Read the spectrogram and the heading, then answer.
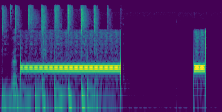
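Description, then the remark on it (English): A steady electronic phone ringing tone of an outgoing call to a woman hums for about two seconds, falls silent, then starts again briefly, with some faint clicks and muffled voice-like noise near the start, before the call goes to voicemail. “And then I called her back and I said, Radar, start recording this”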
